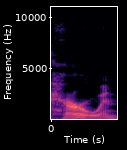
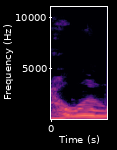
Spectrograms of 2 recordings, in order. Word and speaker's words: Haroon: as well yeah also my last name uh Haroon they call it heroin sometimes yeah but her room rhymes with baboon now you'll never forget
